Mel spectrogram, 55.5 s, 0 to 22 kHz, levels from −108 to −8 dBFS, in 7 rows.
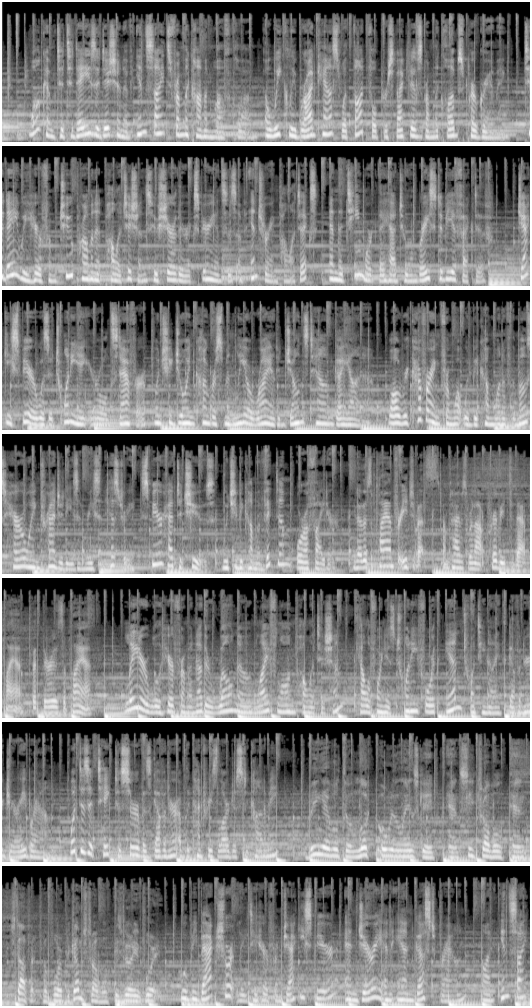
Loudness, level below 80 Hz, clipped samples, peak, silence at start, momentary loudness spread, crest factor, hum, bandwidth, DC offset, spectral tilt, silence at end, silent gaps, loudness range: -19 LUFS; -24 dBFS; under 0.1%; -2 dBFS; 0 s; 5 LU; 14 dB; none; 15.5 kHz; under 0.1%; -5 dB/octave; 0 s; none; 2 LU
